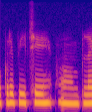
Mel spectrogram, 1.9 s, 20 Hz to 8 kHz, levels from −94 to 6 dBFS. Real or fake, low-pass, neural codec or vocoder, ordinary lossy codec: real; none; none; none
